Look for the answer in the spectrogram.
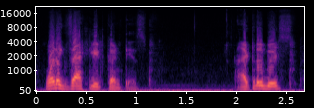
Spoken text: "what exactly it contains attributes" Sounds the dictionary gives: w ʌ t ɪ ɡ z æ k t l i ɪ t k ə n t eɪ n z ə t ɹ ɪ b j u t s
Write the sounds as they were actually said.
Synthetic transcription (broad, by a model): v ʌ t ɪ ɡ z æ k t l i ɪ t k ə n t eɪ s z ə t ɹ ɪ b j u t s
